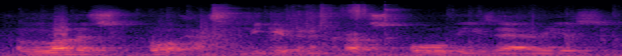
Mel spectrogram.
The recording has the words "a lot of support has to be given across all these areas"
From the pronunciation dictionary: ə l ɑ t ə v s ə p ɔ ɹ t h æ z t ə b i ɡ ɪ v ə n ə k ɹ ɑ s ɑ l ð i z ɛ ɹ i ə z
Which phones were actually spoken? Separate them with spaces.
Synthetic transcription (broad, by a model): ə l ɑ t ə v s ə p ɔ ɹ t h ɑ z t ə b i ɡ ɪ v ə n ə k ɹ ɑ s ɑ l ð i z ɛ ɹ i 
